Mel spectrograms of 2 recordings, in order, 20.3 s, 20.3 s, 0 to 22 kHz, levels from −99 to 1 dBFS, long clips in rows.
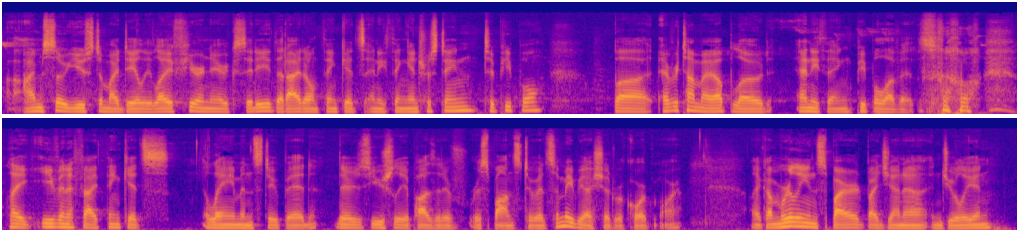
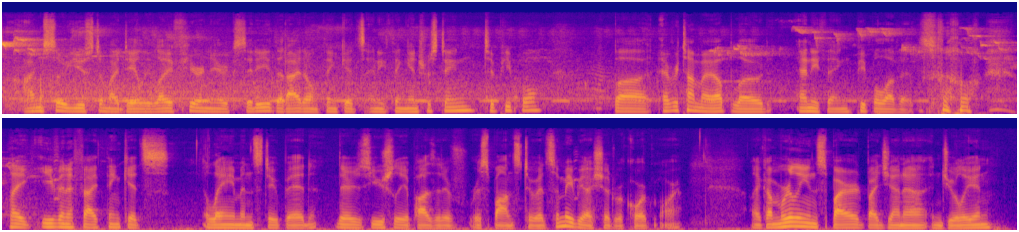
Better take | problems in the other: first | animal sounds; loud; throughout; 7 dB below the speech; faint in the first

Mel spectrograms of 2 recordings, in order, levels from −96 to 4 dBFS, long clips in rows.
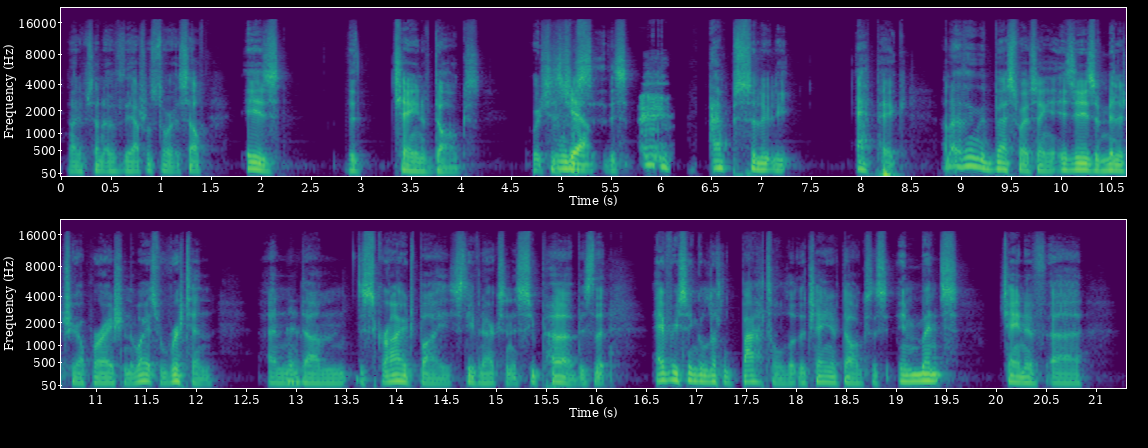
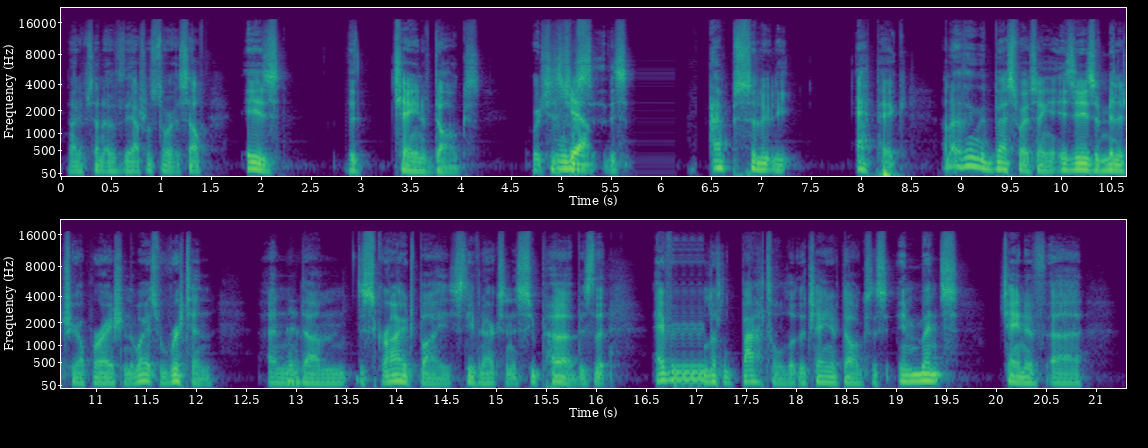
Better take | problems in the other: first | audio freezing; at 6 s and at 17 s

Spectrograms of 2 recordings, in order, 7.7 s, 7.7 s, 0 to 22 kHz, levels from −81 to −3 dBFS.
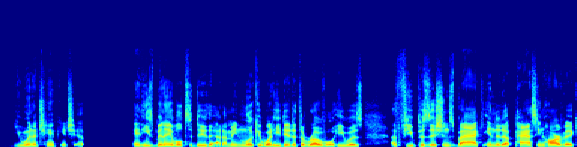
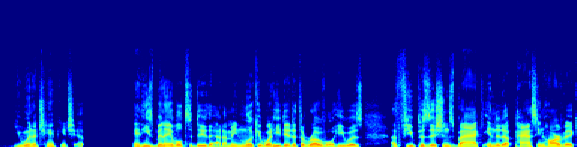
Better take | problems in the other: second | thin; somewhat; fading below 400 Hz

